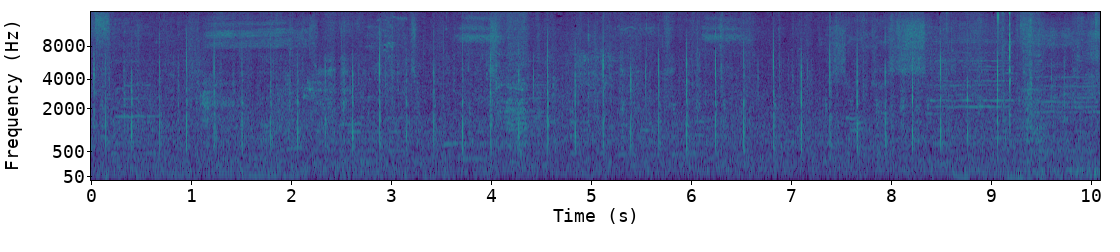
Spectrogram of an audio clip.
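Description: Sneakers striking a hard outdoor sports court in a quick, steady run of footfalls as a man does high-knee raises in place.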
